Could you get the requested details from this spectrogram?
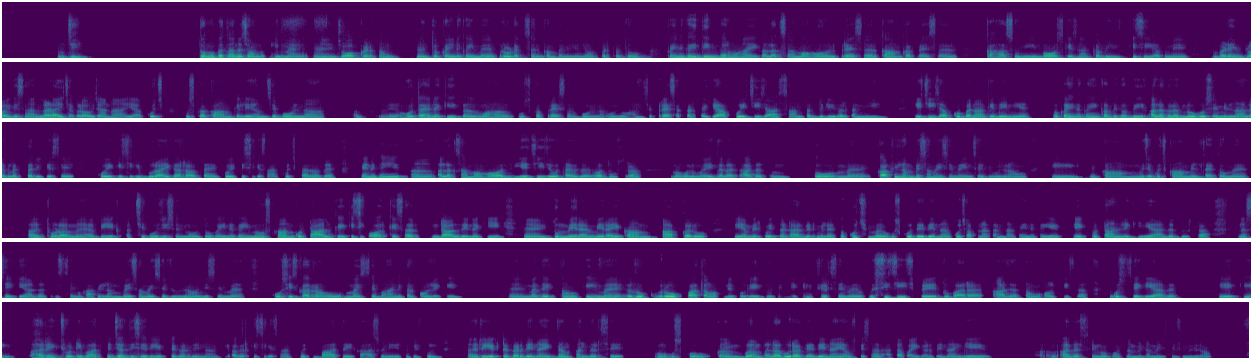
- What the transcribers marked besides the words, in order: in English: "जॉब"; in English: "प्रोडक्शन कंपनी"; in English: "जॉब"; in English: "प्रेशर"; in English: "प्रेशर"; in English: "बॉस"; in English: "एम्प्लॉयी"; in English: "प्रेशर"; in English: "प्रेशर"; in English: "डिलीवर"; in English: "पोज़ीशन"; in English: "टारगेट"; in English: "रिएक्ट"; in English: "रिएक्ट"
- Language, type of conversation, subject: Hindi, advice, आदतों में बदलाव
